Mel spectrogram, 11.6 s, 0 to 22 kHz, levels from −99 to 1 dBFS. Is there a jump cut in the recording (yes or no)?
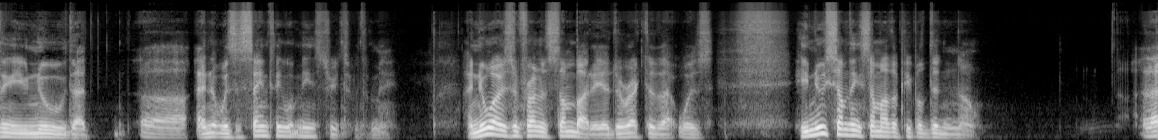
no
